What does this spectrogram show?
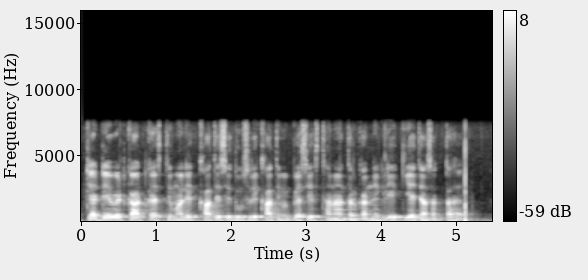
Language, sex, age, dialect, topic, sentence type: Hindi, male, 18-24, Awadhi Bundeli, banking, question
